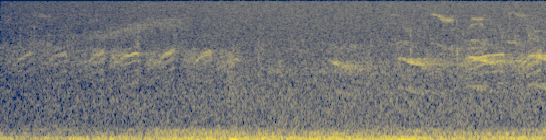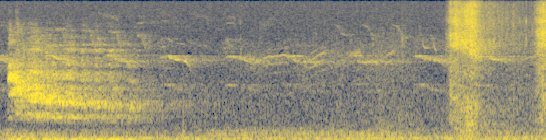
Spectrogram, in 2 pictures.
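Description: A wild turkey gobbler gobbles once, a loud falling rattle, about halfway through, while small songbirds chirp faintly. Near the end come two brief rustling noises.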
